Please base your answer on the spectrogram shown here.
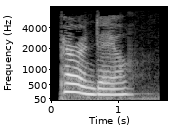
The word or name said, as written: Perendale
